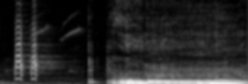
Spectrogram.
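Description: An animal call: a few short clicks and high chirps, then, about a second in, a long low call that drops in pitch at its end.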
